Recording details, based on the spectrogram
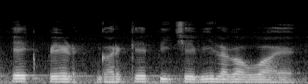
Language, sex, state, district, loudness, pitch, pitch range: Hindi, male, Uttar Pradesh, Shamli, -17 LUFS, 120 Hz, 115-130 Hz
